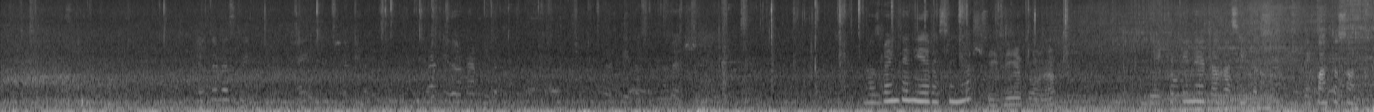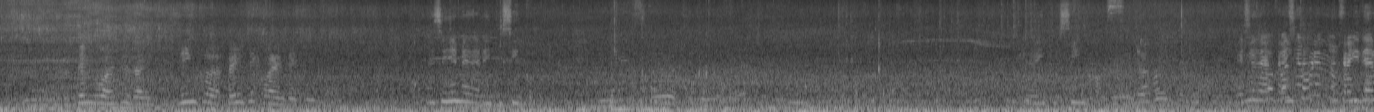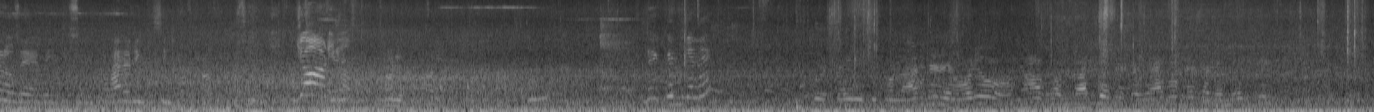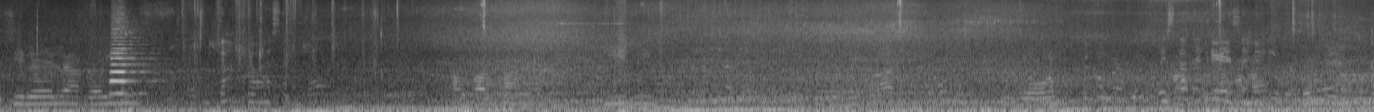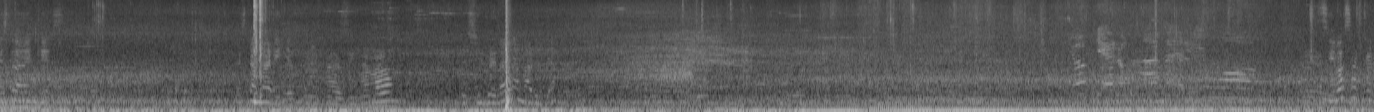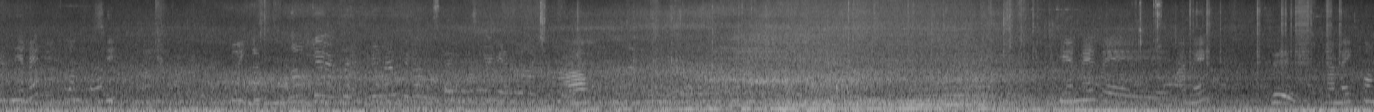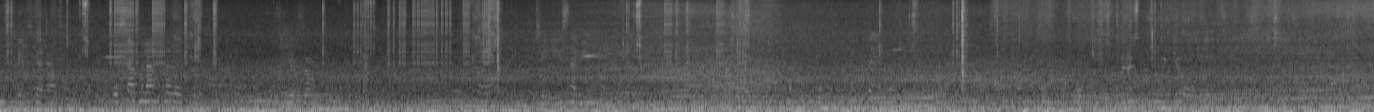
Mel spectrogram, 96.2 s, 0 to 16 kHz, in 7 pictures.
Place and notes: Av. Panorama, Panorama, León, Gto., Mexico - Nieves de Panorama, 18 de junio 2021.
Panorama Icecreams, June 18, 2021.
There is a street stand where you can gen icecreams from natural fruits made by the Mr. who attends you at the business. His name is Mickey.
I made this recording on June 18th, 2021, at 6:01 p.m.
I used a Tascam DR-05X with its built-in microphones and a Tascam WS-11 windshield.
Original Recording:
Type: Stereo
Es un carrito de nieves hechas de frutas naturales por el mismo señor que te atiende. Se llama Mickey.
Esta grabación la hice el 18 de junio de 2021 a las 18:01 horas.
Guanajuato, México, 18 June, 18:01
